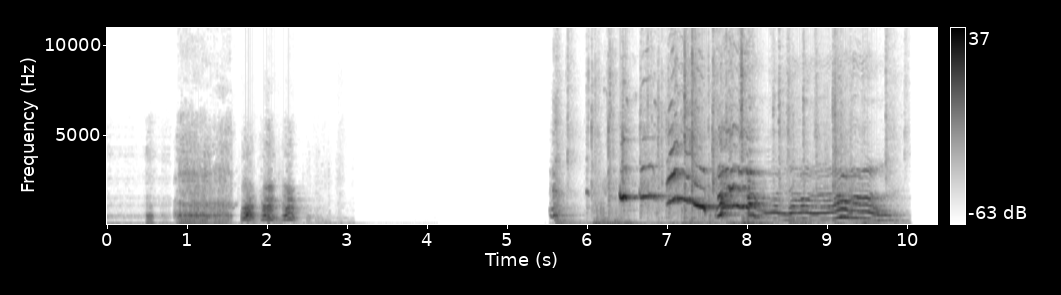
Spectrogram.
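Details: Puppy or dog from a cute funny dogs compilation: a few short yips and whimpers, a pause, then a long quavering whine rising and falling like a howl, trailing off at the end.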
